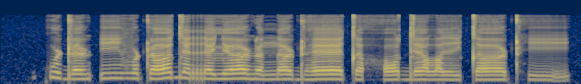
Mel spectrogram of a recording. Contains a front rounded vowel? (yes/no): no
